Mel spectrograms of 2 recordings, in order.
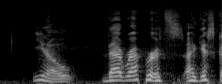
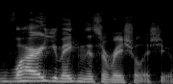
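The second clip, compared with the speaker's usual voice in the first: mock heated, irritated, upset, annoyed, passionate tone; 3 semitones lower than usual. Retelling what Steven said, imitating his upset, annoyed voice. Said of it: "upset, annoyed Steven voice".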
